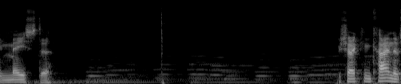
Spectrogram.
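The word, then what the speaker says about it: Maester: I always said Meister because, you know, well, Maestro is pronounced Maestro, as you might have expected. So I always assumed Meister was pronounced Meister, but on the TV series, at least, they say Meister.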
